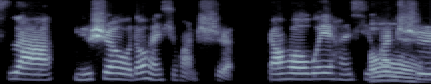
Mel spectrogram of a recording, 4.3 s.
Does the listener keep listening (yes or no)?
yes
